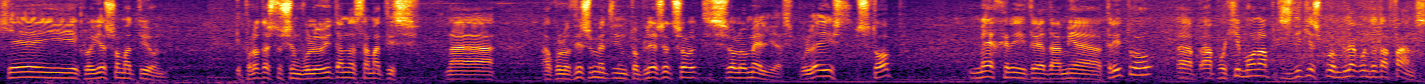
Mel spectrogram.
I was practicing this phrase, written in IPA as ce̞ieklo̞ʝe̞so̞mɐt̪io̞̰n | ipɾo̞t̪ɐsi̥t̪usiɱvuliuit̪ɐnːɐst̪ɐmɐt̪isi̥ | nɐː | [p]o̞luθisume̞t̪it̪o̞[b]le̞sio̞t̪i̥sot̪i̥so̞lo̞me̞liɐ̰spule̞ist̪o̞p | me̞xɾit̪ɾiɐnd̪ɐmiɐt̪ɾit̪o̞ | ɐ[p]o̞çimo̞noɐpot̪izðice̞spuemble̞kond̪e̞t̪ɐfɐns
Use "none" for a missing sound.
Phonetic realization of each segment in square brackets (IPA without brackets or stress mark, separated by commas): k, p, p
